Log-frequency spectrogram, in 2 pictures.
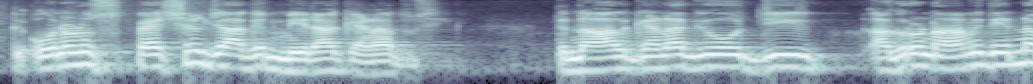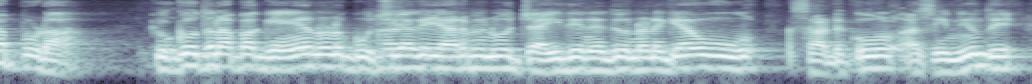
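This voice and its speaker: A man telling funny stories in a casual chat, animated and quick to act out quotes. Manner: animated, jumps into high-pitched acted quotes. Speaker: storyteller guest.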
